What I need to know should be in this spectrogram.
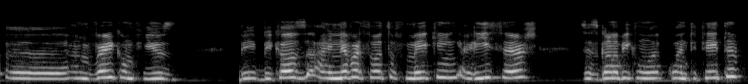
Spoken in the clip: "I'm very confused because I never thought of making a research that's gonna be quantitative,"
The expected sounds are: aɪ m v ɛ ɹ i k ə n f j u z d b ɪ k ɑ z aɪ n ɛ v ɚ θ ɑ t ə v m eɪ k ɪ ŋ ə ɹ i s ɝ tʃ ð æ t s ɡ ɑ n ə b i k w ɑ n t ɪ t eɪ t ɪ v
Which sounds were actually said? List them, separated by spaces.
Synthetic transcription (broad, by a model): aɪ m v ɛ ɹ i k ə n f j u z d b ɪ k ɑ z aɪ n ɛ v ɚ θ ɑ t ə v m eɪ k ɪ ŋ ə ɹ i s ɝ tʃ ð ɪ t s ɡ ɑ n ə b i k w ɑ n t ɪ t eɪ t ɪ v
